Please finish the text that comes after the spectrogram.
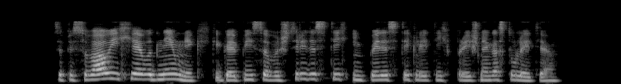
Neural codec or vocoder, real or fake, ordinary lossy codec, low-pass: none; real; none; none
